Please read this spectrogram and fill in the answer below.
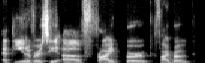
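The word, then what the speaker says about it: Fribourg: the university of freiburg fybrog how do you say that we say freeburg freeburg there we go it's not german in switzerland he served previously as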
